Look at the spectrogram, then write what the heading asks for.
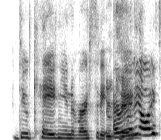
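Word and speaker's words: Duquesne: Duke Kenzie. How do you pronounce it? Dukane University.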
